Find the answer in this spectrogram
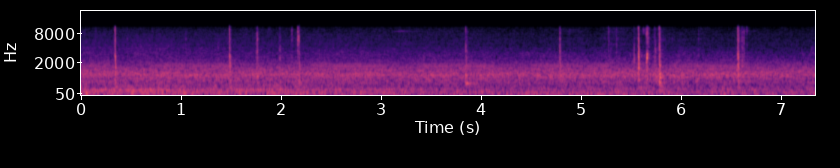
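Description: Amtrak Northeast Regional passenger train moving away, with a steady rolling noise from the cars on the rails. A low hum fades out in the first couple of seconds, and there are scattered sharp clicks, several close together near the end.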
